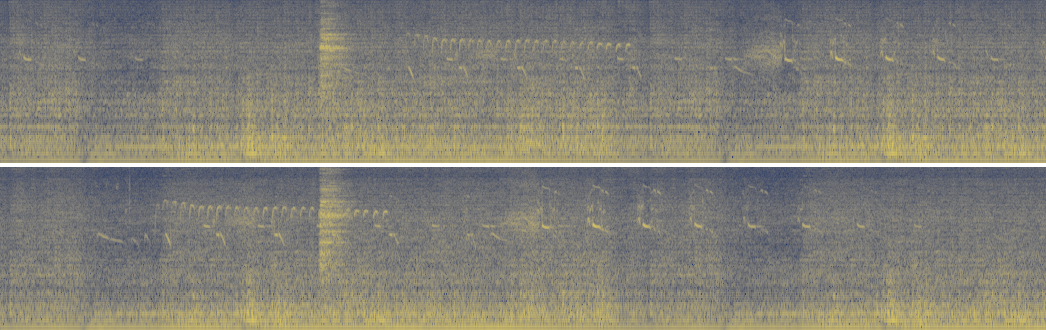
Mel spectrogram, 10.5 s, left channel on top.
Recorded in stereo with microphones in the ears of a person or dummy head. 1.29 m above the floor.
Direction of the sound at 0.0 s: 55° left (ahead or behind).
